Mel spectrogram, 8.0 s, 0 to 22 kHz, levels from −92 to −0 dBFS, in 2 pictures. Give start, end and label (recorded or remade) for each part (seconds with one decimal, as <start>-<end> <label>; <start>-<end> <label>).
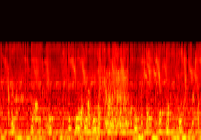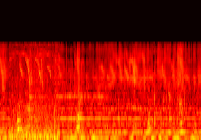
0.0-4.2 remade; 4.2-5.2 recorded; 5.2-8.0 remade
